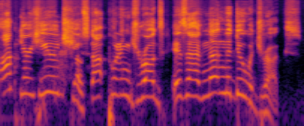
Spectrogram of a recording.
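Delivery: high-pitched insistent correction; exasperated scolding. Acted. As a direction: scold a machine that won't listen. Scolding the search engine.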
